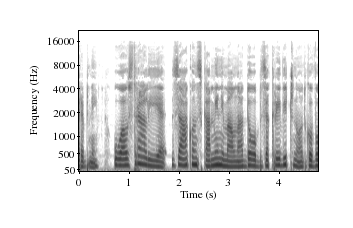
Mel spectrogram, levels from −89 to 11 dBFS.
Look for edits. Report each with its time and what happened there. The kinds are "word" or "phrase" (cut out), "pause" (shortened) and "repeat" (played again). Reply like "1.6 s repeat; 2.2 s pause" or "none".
none

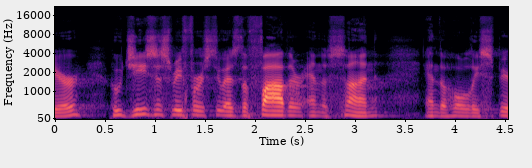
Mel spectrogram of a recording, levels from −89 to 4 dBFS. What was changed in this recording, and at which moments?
none

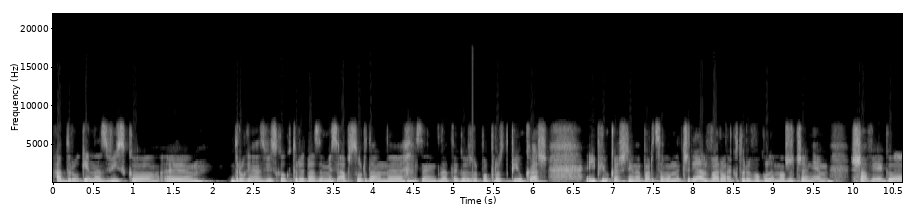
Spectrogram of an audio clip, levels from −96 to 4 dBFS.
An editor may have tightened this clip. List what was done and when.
3.2 s word; 4.5 s word; 5.7 s phrase; 8.4 s word; 9.2 s phrase

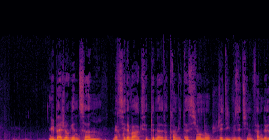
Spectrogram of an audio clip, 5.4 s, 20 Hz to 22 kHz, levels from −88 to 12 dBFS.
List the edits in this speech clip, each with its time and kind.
2.2 s pause

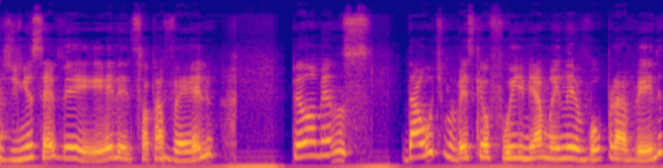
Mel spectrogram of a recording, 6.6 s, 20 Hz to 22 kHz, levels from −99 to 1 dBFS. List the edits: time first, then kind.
1.6 s word

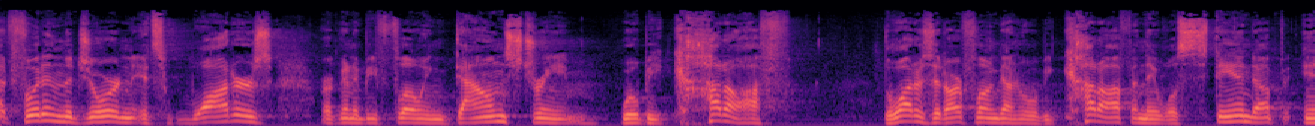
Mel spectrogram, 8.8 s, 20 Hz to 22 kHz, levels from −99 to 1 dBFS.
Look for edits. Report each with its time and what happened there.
4.0 s pause

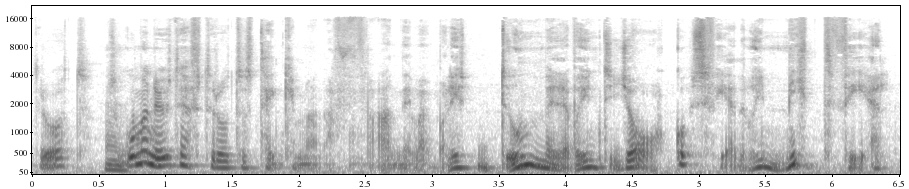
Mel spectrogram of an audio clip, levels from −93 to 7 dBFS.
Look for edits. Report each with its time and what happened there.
3.0 s word

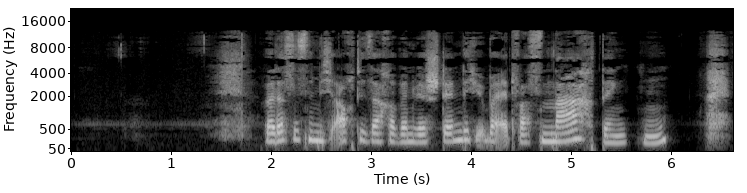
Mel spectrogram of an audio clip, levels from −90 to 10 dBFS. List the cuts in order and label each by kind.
none

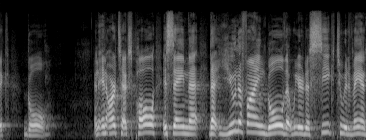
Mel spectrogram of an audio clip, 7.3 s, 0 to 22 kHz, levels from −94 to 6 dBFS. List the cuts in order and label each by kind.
none

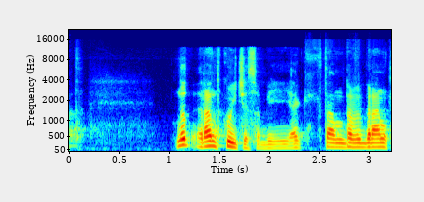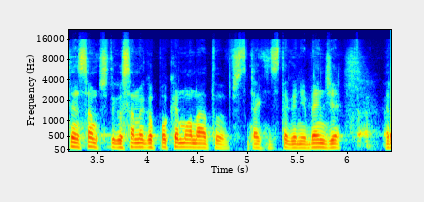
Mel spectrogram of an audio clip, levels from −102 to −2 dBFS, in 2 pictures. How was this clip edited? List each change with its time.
1.2 s word; 2.8 s word; 3.2 s word; 3.5 s word; 5.0 s word

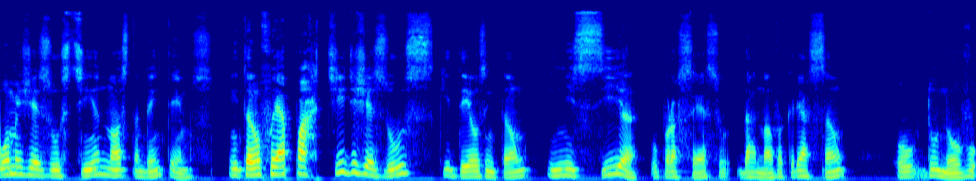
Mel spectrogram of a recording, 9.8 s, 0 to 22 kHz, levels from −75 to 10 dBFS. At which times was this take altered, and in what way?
2.2 s pause; 6.5 s pause

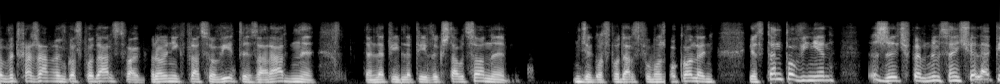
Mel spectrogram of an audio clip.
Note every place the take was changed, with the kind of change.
1.4 s word; 4.0 s word; 6.6 s word; 7.6 s word

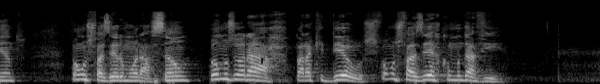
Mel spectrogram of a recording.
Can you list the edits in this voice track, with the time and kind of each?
2.0 s pause

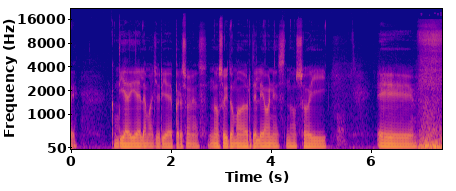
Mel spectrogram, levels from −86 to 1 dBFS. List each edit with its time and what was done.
0.9 s word

